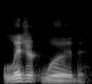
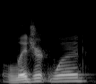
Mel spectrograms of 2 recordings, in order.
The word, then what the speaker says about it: Ligertwood: I believe it's Ligertwood. Maybe the T is silent.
